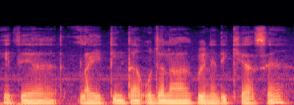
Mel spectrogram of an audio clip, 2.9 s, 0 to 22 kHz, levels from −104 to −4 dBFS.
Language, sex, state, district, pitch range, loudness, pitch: Nagamese, male, Nagaland, Kohima, 90-95 Hz, -16 LUFS, 90 Hz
